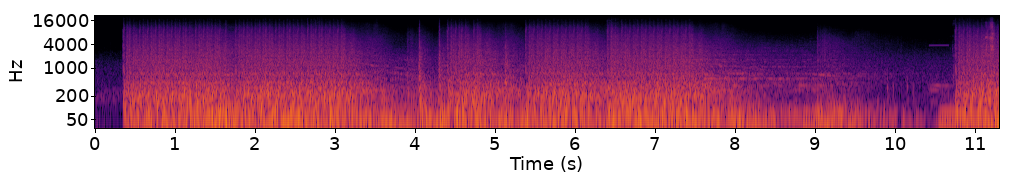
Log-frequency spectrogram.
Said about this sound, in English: That turret could punch some nasty holes in the Normandy.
